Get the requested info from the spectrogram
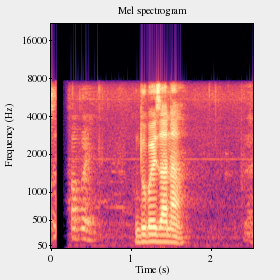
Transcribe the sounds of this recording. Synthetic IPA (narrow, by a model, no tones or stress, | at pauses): d̪ubʌjd͡zʌna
